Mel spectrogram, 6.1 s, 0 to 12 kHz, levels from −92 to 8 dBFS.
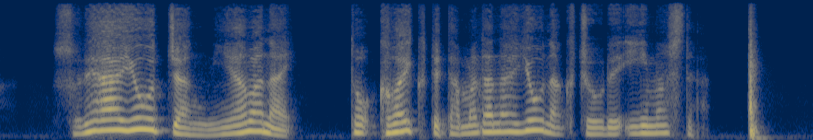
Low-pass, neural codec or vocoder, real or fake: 10.8 kHz; codec, 16 kHz in and 24 kHz out, 0.9 kbps, LongCat-Audio-Codec, fine tuned four codebook decoder; fake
